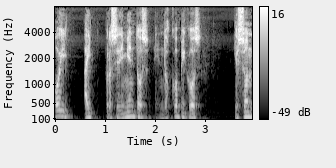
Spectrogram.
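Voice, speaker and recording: A man with a Rioplatense accent and ordinary pitch variation. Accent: Argentine Rioplatense Spanish. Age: 60s. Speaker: urologist. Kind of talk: radio interview. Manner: halting.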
